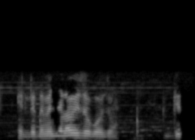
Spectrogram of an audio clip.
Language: Gujarati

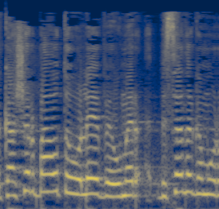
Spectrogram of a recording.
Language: Hebrew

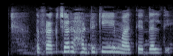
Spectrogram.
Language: Pashto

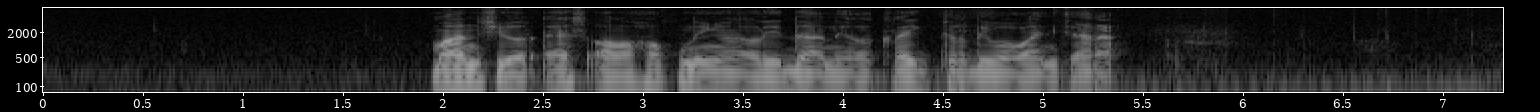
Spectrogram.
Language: Sundanese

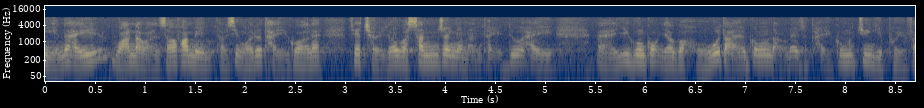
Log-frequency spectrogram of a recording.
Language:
Cantonese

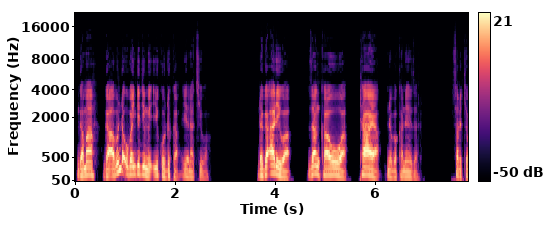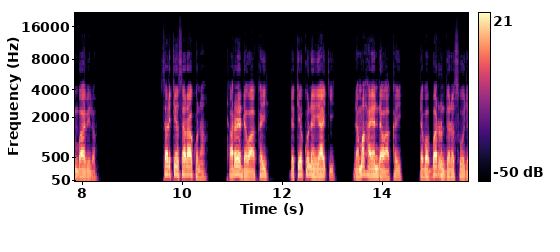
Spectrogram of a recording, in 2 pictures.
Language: Hausa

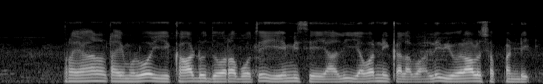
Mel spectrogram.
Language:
Telugu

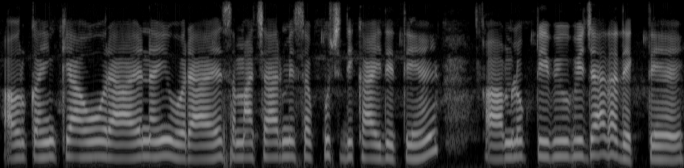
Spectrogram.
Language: Hindi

